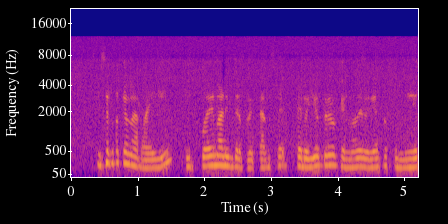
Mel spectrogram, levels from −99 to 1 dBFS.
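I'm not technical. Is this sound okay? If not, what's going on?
No. A second, quieter voice sits behind the main speaker for the whole clip. This is the other side's voice leaking through. The talker's device likely played the other person on a loudspeaker. The echo canceller didn't fully remove it.

There is also speech suppressed in double talk. The main voice briefly dips or thins out between 0.38 and 0.8 seconds. It happens again from 3.08 to 3.13 and from 3.38 to 3.44 seconds. Both sides were likely talking at once, so the echo canceller turned both down.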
